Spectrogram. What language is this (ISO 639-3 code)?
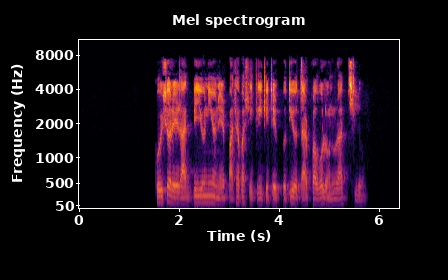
ben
